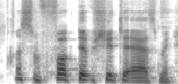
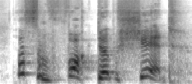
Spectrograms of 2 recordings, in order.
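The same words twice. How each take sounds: First: Said in the usual way. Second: Mock offended.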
